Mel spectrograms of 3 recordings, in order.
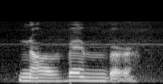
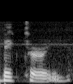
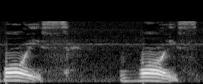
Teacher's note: la v labio dental lo que hacen es pegar los dientes de arriba a labio de abajo y dicen ve like in victory como en victory o o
